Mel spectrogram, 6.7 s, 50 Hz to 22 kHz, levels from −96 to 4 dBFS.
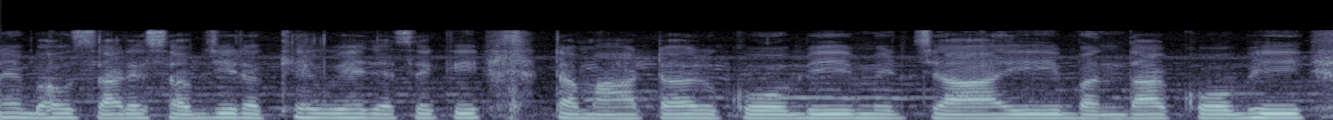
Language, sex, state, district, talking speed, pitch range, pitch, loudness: Hindi, male, Bihar, Vaishali, 125 wpm, 125-135 Hz, 130 Hz, -27 LUFS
